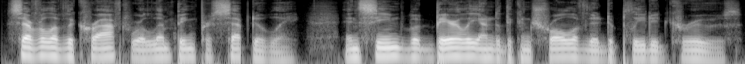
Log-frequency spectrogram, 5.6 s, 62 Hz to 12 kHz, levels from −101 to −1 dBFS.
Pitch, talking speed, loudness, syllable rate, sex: 105 Hz, 195 wpm, -19 LUFS, 6.2 syllables/s, male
